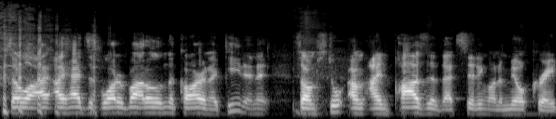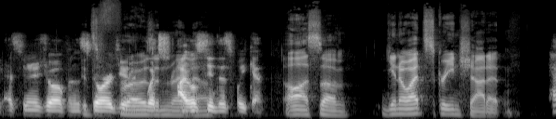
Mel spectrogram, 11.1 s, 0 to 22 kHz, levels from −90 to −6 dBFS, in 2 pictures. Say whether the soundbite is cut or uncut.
uncut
